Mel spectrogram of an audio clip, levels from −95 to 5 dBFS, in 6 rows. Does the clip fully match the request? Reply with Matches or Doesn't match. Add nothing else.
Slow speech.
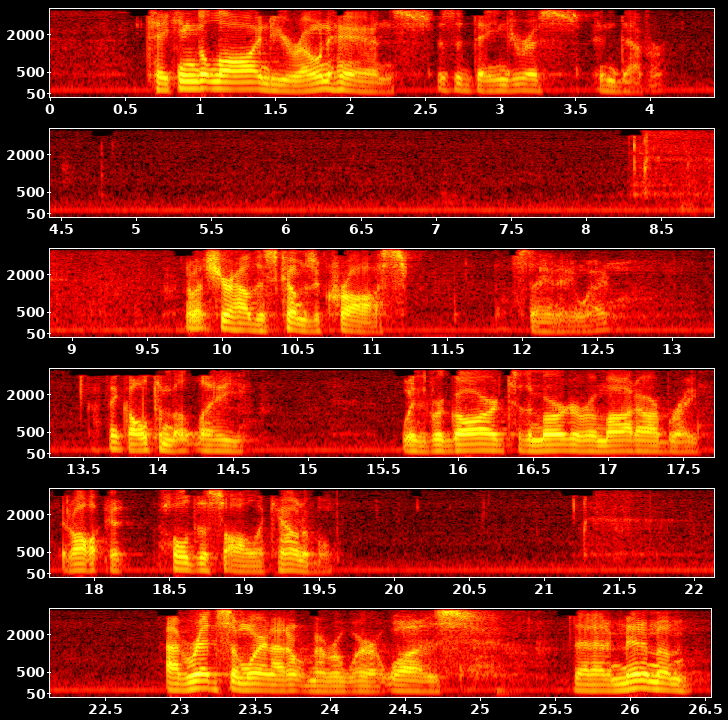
Matches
